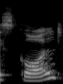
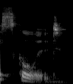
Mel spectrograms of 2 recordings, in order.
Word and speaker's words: scold: So we don't say scald, we say scold.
